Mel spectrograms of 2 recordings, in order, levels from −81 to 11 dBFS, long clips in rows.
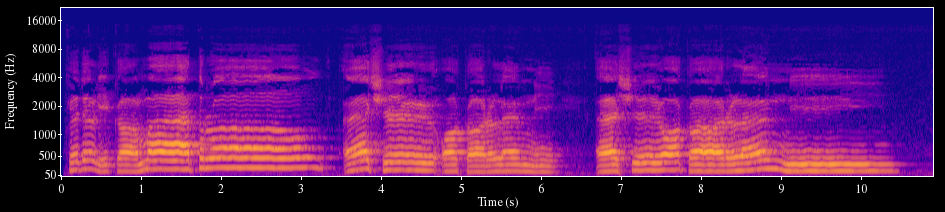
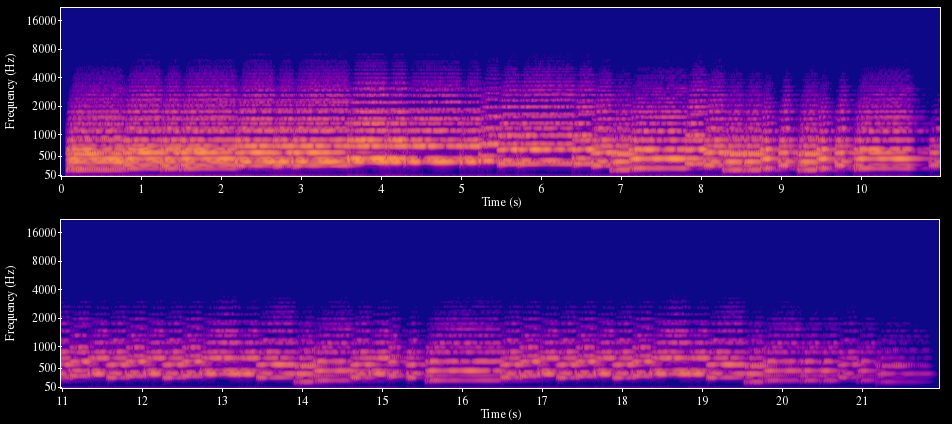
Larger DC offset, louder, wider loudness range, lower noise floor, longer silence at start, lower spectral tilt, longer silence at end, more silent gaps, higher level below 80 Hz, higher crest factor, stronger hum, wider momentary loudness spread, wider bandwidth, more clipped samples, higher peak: neither; first, -14 LUFS vs -21 LUFS; second, 3 LU vs 12 LU; second, -41 dBFS vs -47 dBFS; about the same, 0.1 s vs 0.05 s; about the same, -7 dB/octave vs -7.5 dB/octave; about the same, 0.4 s vs 0.4 s; neither; first, -58 dBFS vs -74 dBFS; about the same, 14 dB vs 18 dB; neither; about the same, 12 LU vs 14 LU; first, 9.2 kHz vs 5.8 kHz; neither; about the same, 0 dBFS vs -2 dBFS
